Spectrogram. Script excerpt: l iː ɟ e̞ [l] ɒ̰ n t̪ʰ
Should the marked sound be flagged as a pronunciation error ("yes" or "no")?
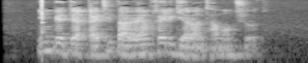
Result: yes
